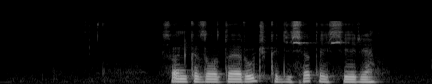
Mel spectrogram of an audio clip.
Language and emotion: Russian, neutral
